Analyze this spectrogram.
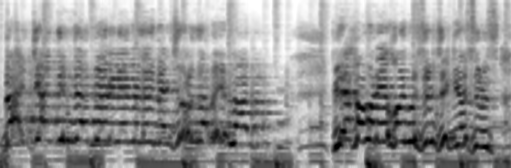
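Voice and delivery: high-pitched, anguished shouted rant; full-blown escalation. Acted. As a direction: wail in outrage like a man betrayed by everyone. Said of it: "yüksel [name]".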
